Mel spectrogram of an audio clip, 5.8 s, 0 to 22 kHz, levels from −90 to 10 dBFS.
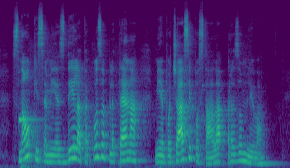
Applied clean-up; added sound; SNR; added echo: none; Marimba, xylophone; 12 dB; none.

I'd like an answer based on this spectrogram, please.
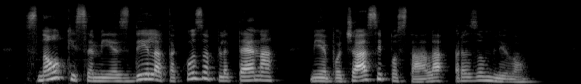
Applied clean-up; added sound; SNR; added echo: neural mask model DeepFilterNet 3.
